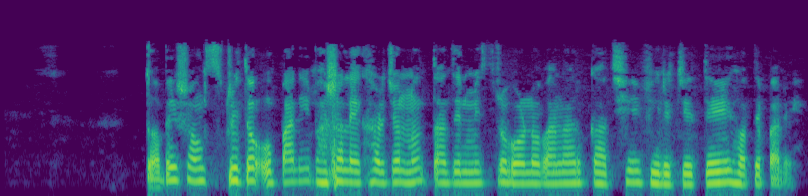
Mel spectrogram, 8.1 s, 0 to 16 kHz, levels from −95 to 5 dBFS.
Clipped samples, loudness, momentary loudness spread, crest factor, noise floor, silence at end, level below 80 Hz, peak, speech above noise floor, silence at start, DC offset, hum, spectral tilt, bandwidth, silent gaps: under 0.1%; -16 LUFS; 6 LU; 16 dB; -73 dBFS; 0.2 s; -54 dBFS; -2 dBFS; 57 dB; 1.45 s; under 0.1%; none; -6.5 dB/octave; 7.8 kHz; none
